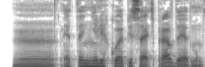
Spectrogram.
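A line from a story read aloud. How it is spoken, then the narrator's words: Plain. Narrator (Russian): сказал верховный король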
